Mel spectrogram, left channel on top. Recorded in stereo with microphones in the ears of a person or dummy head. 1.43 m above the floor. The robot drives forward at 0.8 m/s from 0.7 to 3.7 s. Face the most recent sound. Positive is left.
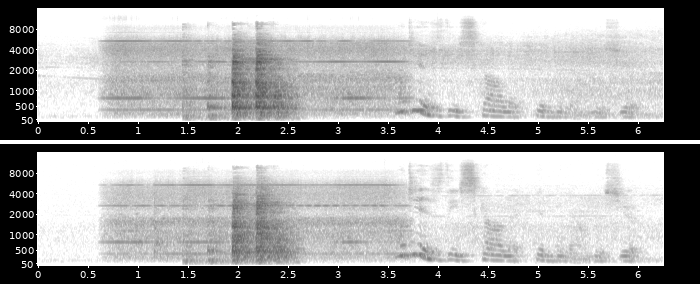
turn(degrees=-5)  # may be behind; listen again after turning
